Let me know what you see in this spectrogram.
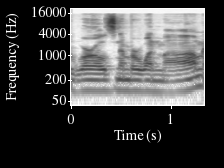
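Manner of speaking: ordinary talk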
